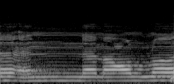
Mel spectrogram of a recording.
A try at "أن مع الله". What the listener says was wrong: مش مع كما نبهت عاد مع الله خرج العين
